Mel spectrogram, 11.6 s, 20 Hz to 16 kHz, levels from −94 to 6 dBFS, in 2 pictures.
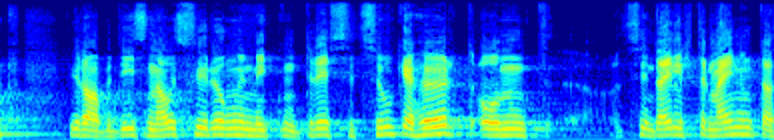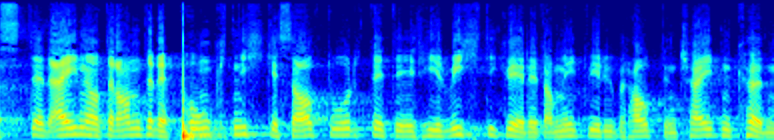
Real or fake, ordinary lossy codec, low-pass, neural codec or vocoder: real; none; 14.4 kHz; none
